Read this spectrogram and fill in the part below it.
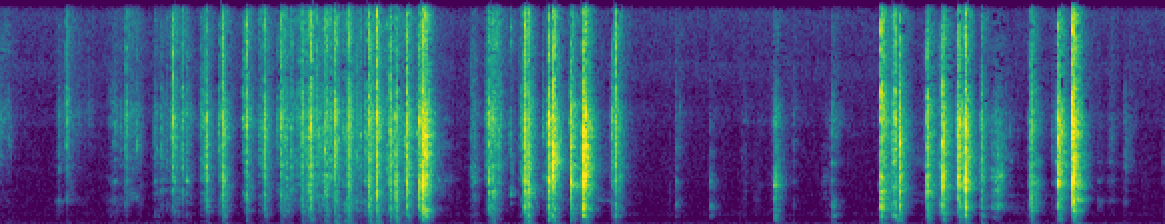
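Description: Tarot cards shuffled by hand in bursts of quick papery flutters and slaps, close and fairly quiet, pausing briefly between runs with no talk.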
